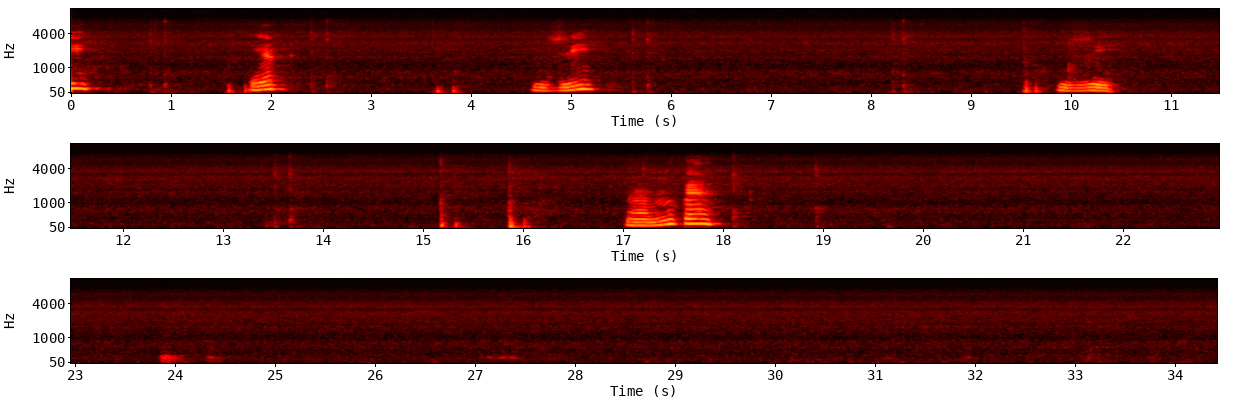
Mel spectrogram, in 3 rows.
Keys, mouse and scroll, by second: 1.6 r, 3.7 g, 8.3 click, 9.6 g, 15.3 a, 15.9 i, 17.3-18.2 drag, 19.0-34.4 drag.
